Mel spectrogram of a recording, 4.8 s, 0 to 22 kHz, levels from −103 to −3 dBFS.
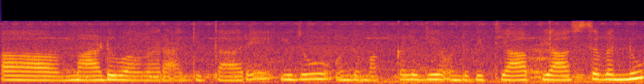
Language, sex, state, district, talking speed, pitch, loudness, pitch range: Kannada, female, Karnataka, Dakshina Kannada, 85 wpm, 205 Hz, -15 LUFS, 200-225 Hz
